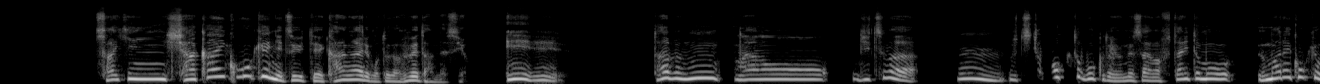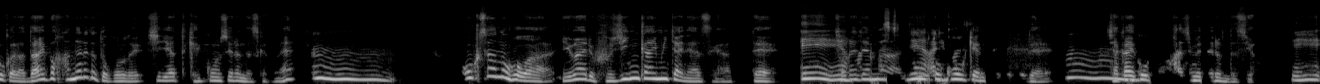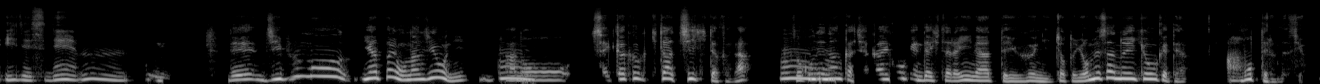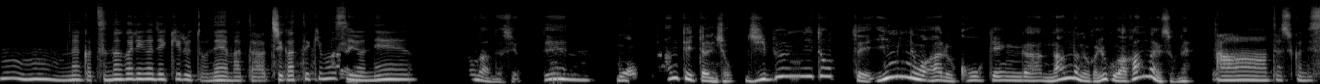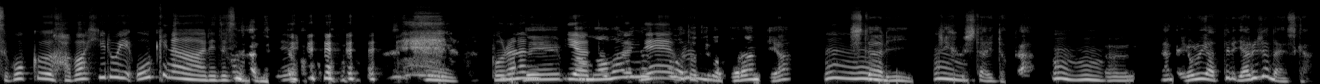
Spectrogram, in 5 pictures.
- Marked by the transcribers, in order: laughing while speaking: "そうなんですよ"; other background noise; laugh
- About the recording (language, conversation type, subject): Japanese, advice, 社会貢献をしたいのですが、何から始めればよいのでしょうか？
